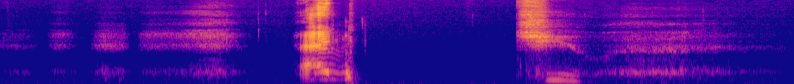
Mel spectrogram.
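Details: Late-night sneezing fit, stifled but turning vocal as the tickle overcame efforts to keep it quiet: two sharp, partly held-back sneezes with soft breaths in between.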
